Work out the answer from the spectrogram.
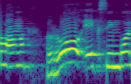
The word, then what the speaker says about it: rho: तो रेसिस्टिविटी क्या होती है भैया, रेसिस्टिविटी को हम रो, एक सिंबल है हमारा रो से डिनोट करते हैं, इसी को हम रो कहते हैं, RHO रो। यहाँ पे एस साइलेंट होती है, रो ही है जिसकी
